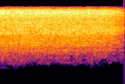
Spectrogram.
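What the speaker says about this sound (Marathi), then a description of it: "तुम्ही पाहताय पटापट कुकरला अशा या शिट्ट्या यायला लागल्या आहेत" A pressure cooker whistles in a loud, steady hiss of escaping steam while chicken popti cooks inside, one continuous blast close by that cuts off abruptly at the end.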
